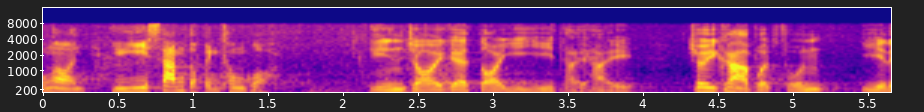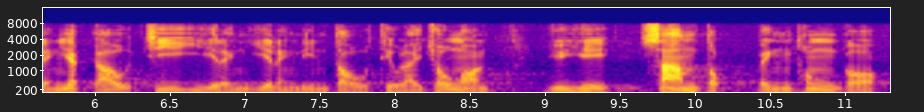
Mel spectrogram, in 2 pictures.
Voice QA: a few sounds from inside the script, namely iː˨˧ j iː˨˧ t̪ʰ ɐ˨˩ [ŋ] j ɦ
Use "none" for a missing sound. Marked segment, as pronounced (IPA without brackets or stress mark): none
